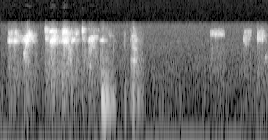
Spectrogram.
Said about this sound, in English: Somebody's calling. My in. My phone is on. ringing, and I don't know what's. Yeah, I hear some ringing. I don't know what's going on.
